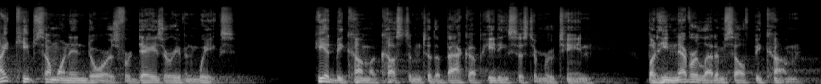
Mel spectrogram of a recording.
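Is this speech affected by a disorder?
No.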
